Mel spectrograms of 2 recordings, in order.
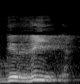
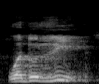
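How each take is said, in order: First: "دري" with an i after the dal; kasra on the dal. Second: "ودري" with a u after the dal; damma on the dal. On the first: Student reading a variant to the sheikh, "دري" with kasra. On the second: Student reading a variant to the sheikh, "ودري" with damma. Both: Shown as a demonstration. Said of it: "بكسر الدال وضمها مع الهمز".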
